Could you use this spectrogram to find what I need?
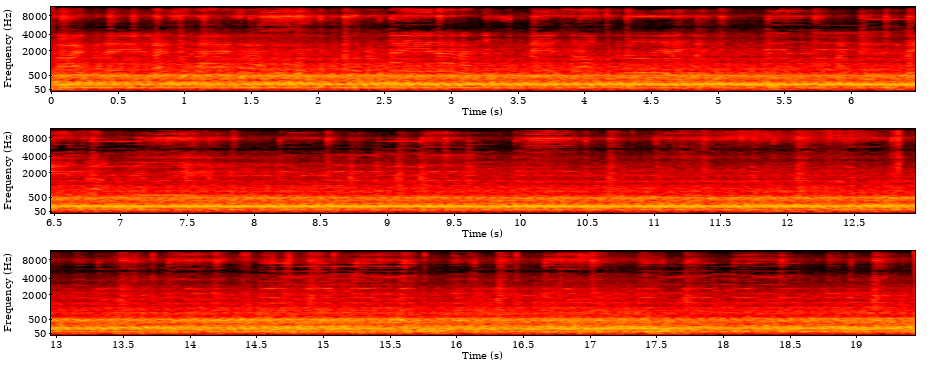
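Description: A car's engine hums steadily as it drives at speed.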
